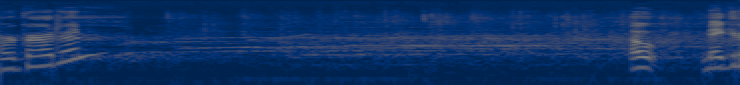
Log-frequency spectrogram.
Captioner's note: audience cheers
